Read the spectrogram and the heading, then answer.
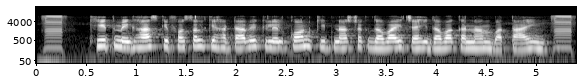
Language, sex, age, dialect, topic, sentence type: Magahi, female, 25-30, Western, agriculture, question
